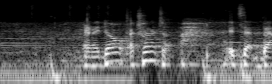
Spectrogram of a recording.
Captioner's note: sighs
